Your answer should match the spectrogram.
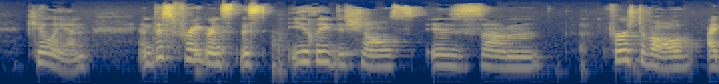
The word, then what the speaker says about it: Iris des Champs: I never really reached for it, and it's called Iris de Chance from Oubigon. I mean, Iris des Champs is how you spell it, just so you know which fragrance I'm talking about.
